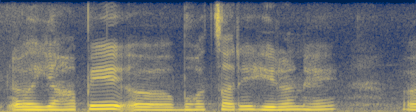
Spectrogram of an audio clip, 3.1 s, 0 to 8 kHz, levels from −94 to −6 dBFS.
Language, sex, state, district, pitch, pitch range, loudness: Hindi, female, Bihar, Begusarai, 210 Hz, 200-215 Hz, -14 LUFS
